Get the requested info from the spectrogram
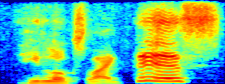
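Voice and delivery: ordinary talk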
